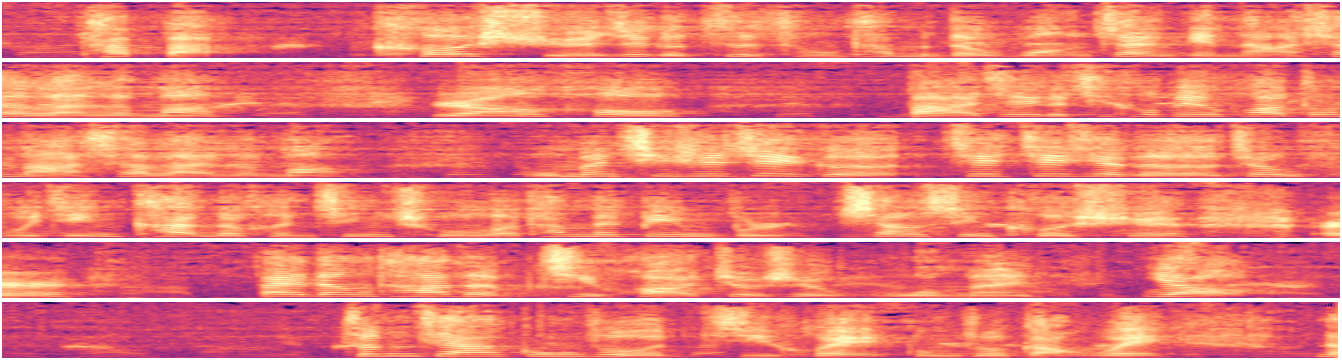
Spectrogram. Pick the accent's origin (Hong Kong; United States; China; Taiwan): United States; California; 包含我的老家加州都正在燃烧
